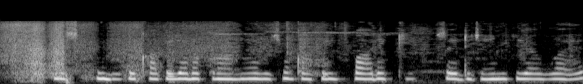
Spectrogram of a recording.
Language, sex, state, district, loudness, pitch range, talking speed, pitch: Hindi, female, Chhattisgarh, Balrampur, -15 LUFS, 245-260 Hz, 155 wpm, 255 Hz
